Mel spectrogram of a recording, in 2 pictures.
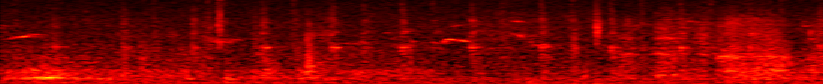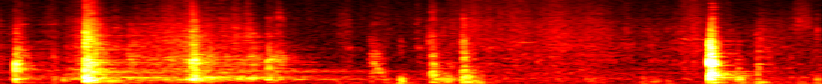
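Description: Metal baking dish pulled out over the wire rack of a small DeLonghi countertop convection oven: after a few quiet seconds, a string of clunks and scrapes starts about five and a half seconds in, the loudest about six seconds in.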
